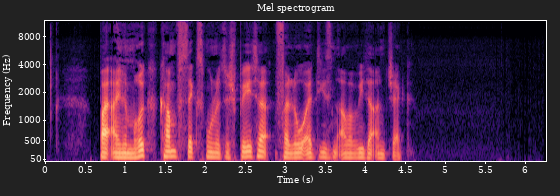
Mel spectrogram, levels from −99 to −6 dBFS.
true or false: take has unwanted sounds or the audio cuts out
false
